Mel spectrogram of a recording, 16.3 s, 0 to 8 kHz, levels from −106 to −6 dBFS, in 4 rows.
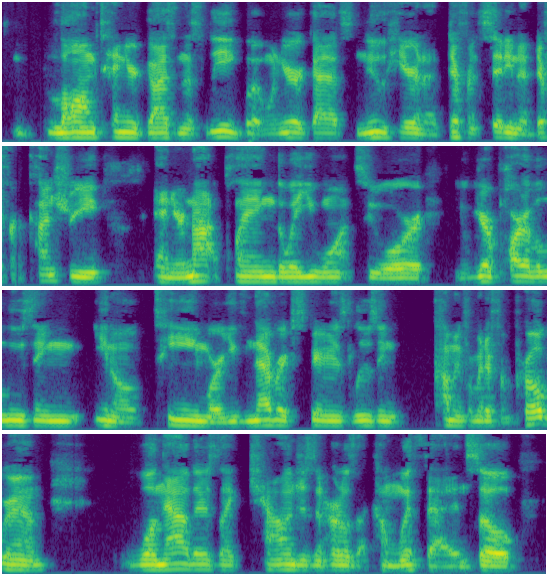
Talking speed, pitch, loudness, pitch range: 230 wpm, 105 Hz, -22 LUFS, 100-110 Hz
